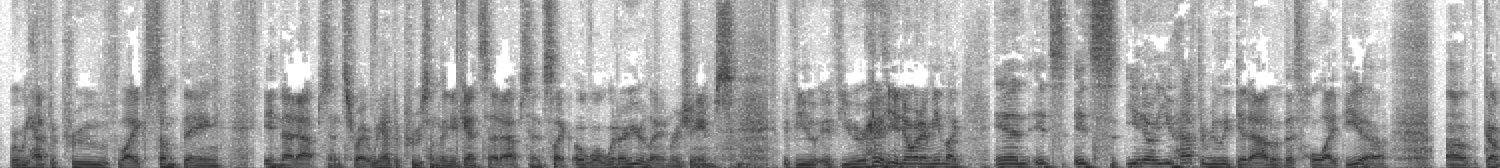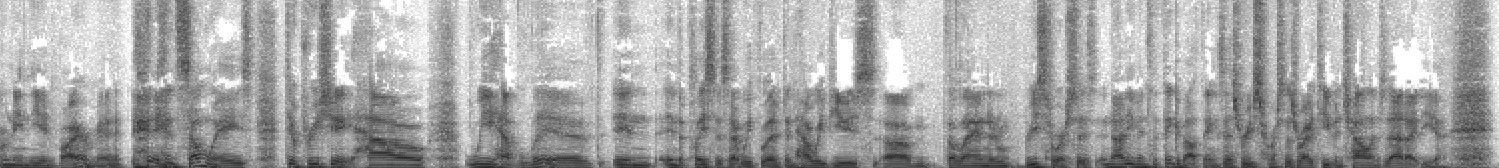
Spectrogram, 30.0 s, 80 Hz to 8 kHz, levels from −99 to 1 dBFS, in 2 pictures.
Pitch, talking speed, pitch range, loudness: 115 Hz, 190 wpm, 105-135 Hz, -21 LUFS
